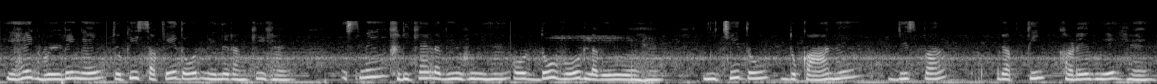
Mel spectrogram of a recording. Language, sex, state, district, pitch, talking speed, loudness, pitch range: Hindi, female, Bihar, Darbhanga, 250 Hz, 160 wpm, -13 LUFS, 235-275 Hz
